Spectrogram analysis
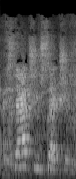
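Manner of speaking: normal talking voice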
